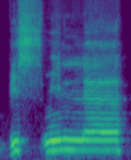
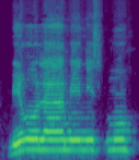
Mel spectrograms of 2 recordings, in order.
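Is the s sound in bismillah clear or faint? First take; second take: clear; faint. First: The s sound after bi is clearly heard. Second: The s sound after bi is slurred and faint. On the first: The speaker calls it right. "Nampakkan suara sin" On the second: The speaker calls it wrong. "ambil begitu sambil lalu aja dia baca begitu eh"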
